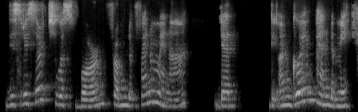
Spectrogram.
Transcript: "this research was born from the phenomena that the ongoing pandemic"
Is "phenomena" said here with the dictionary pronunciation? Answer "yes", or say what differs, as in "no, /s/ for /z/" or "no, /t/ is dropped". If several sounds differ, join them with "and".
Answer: yes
